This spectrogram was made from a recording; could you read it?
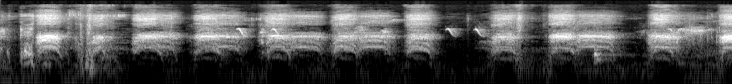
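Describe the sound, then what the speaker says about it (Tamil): Crows caw repeatedly and loudly nearby, a steady run of harsh calls in short bursts with brief gaps and no talking. "இந்த பக்கம் காக்கா ஒரே கத்துறது வரும்"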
